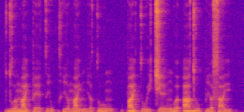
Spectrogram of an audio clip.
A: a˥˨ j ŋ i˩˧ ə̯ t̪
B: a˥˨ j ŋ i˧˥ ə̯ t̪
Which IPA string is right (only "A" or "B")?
B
